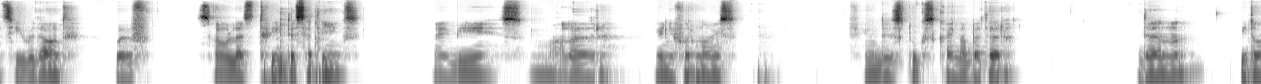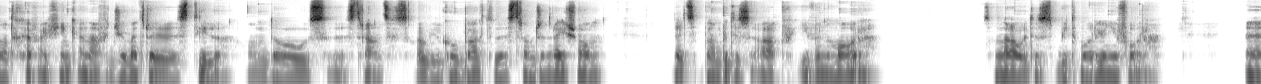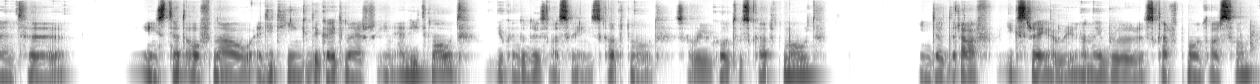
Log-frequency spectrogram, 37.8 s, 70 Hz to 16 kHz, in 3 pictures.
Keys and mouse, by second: 0.2 click, 0.8 click, 1.3 click, 3.2-13.1 shift+drag, 7.5 alt+a, 12.3-13.3 d, 13.3 click, 13.3-17.0 middle drag, 13.3 right click, 14.0-24.5 drag, 14.0-17.0 right drag, 14.0 d, 18.8-21.1 middle drag, 18.8-21.1 right drag, 24.5 middle click, 25.1 click, 25.2 middle click, 25.6 click, 25.7 middle click, 26.0 click, 26.1-30.1 middle drag.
